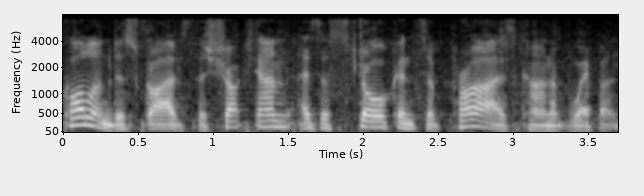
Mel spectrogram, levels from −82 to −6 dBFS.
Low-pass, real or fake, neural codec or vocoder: 7.2 kHz; fake; codec, 16 kHz, 4 kbps, FunCodec, trained on LibriTTS, 50 frames a second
